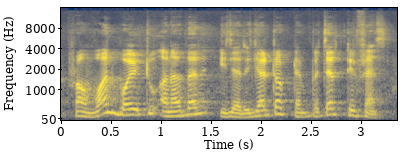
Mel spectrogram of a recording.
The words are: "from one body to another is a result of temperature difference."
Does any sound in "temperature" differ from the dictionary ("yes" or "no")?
no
